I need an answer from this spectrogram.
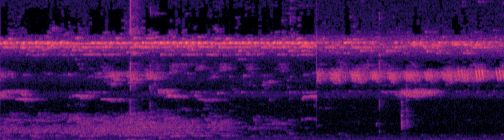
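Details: Night crickets at a forest-edge camp on a cold evening, steady high ringing trill holding throughout, with a broad hiss like rain in the first half fading out and a few sharp clicks.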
